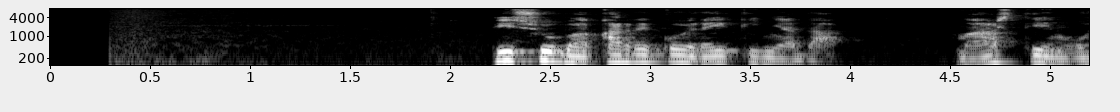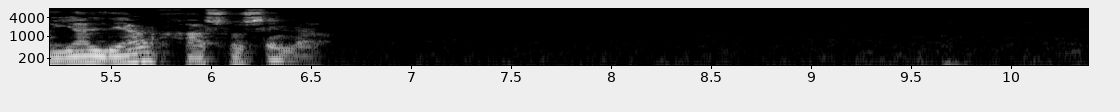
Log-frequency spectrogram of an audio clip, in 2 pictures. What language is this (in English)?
Basque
